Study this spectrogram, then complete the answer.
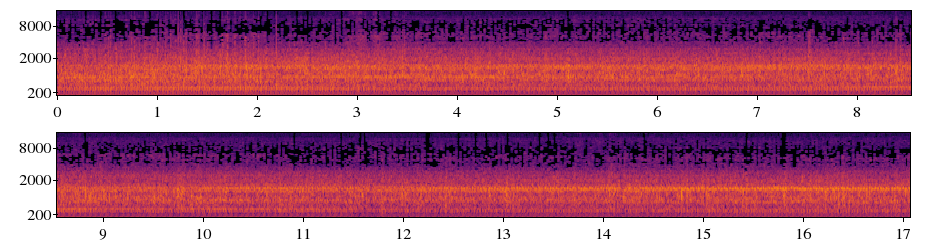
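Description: Wind rushes past the rider.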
